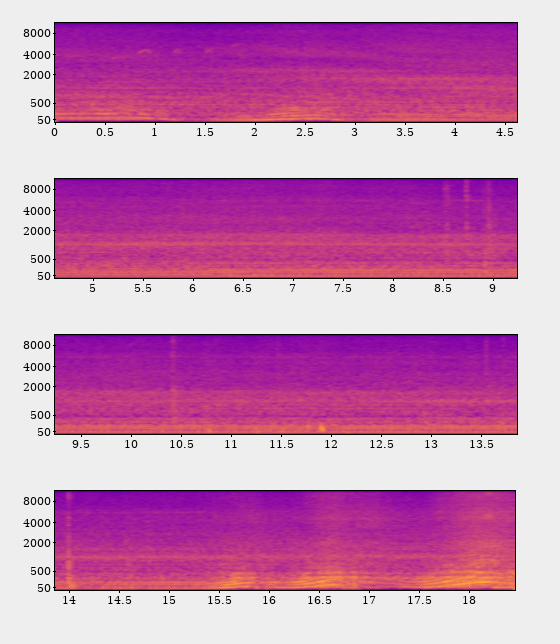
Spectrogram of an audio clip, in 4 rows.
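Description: Mercedes-Benz 500SL's 5.0-litre DOHC V8 through a one-off stainless-steel exhaust: it revs up and back down in the first few seconds, settles into a steady idle, then gives three quick throttle blips near the end. A few light clicks come during the idle.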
